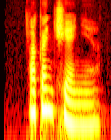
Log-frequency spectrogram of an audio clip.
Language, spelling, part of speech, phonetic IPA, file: Russian, окончание, noun, [ɐkɐnʲˈt͡ɕænʲɪje], Ru-окончание.ogg
- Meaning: 1. end, close, termination, completion, conclusion 2. graduation 3. ending, inflection 4. finishing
